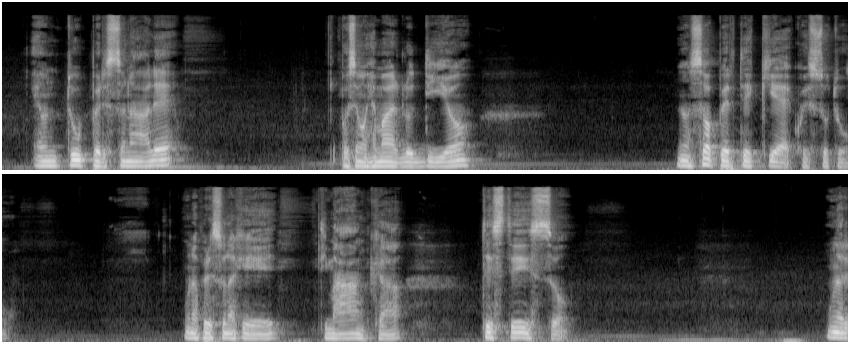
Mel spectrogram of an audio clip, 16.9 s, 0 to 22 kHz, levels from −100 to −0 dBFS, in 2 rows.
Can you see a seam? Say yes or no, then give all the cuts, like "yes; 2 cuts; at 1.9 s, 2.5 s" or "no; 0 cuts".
no; 0 cuts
